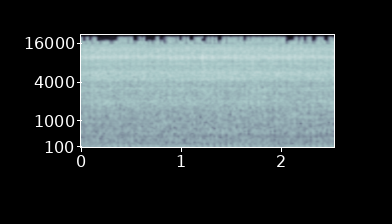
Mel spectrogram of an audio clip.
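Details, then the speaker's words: Honda Vario 125 scooter after fixing radiator coolant running out quickly: steady, even low idle with no knocks or misses, no leaks below, coolant no longer spurting; engine safe, not overheated. "Berarti untuk mesinnya masih aman ya, ndak sampai overhead nih seperti ini tuh."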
